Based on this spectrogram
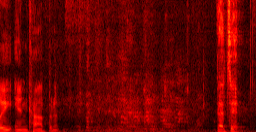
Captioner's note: audience laughing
